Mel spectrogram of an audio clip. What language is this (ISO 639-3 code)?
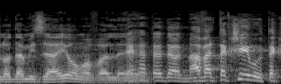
heb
